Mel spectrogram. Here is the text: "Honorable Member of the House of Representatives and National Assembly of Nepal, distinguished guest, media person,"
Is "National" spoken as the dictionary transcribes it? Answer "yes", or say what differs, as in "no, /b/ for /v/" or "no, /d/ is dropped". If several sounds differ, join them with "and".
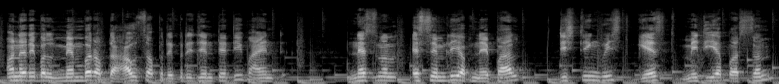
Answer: no, /s/ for /ʃ/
